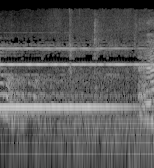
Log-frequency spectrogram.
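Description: Sound-system feedback ringing: a steady tone held at a few fixed pitches through a pause in the Quran recitation, fading slightly toward the end. The child's reciting voice glides down and trails off at the start.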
